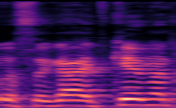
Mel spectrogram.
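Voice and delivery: normal talking voice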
